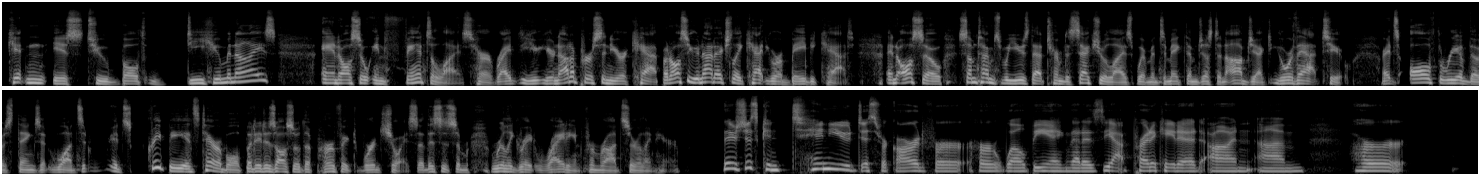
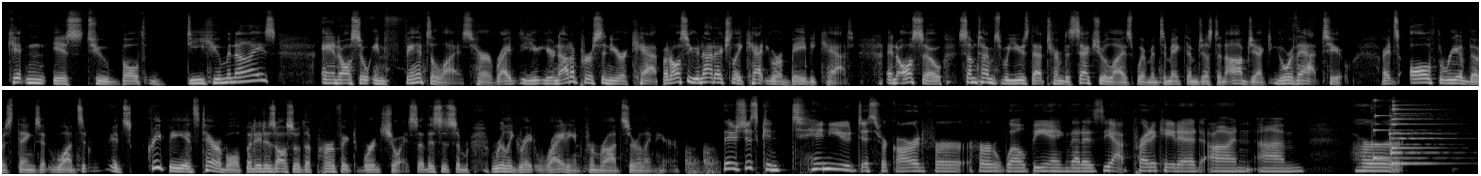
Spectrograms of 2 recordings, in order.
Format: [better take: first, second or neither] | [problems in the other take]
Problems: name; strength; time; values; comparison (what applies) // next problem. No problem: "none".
first | door banging; faint; at 22 s; peak 15 dB below the speech // alarm; loud; at 28 s; peak 4 dB above the speech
